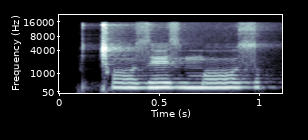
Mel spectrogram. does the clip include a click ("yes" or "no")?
yes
